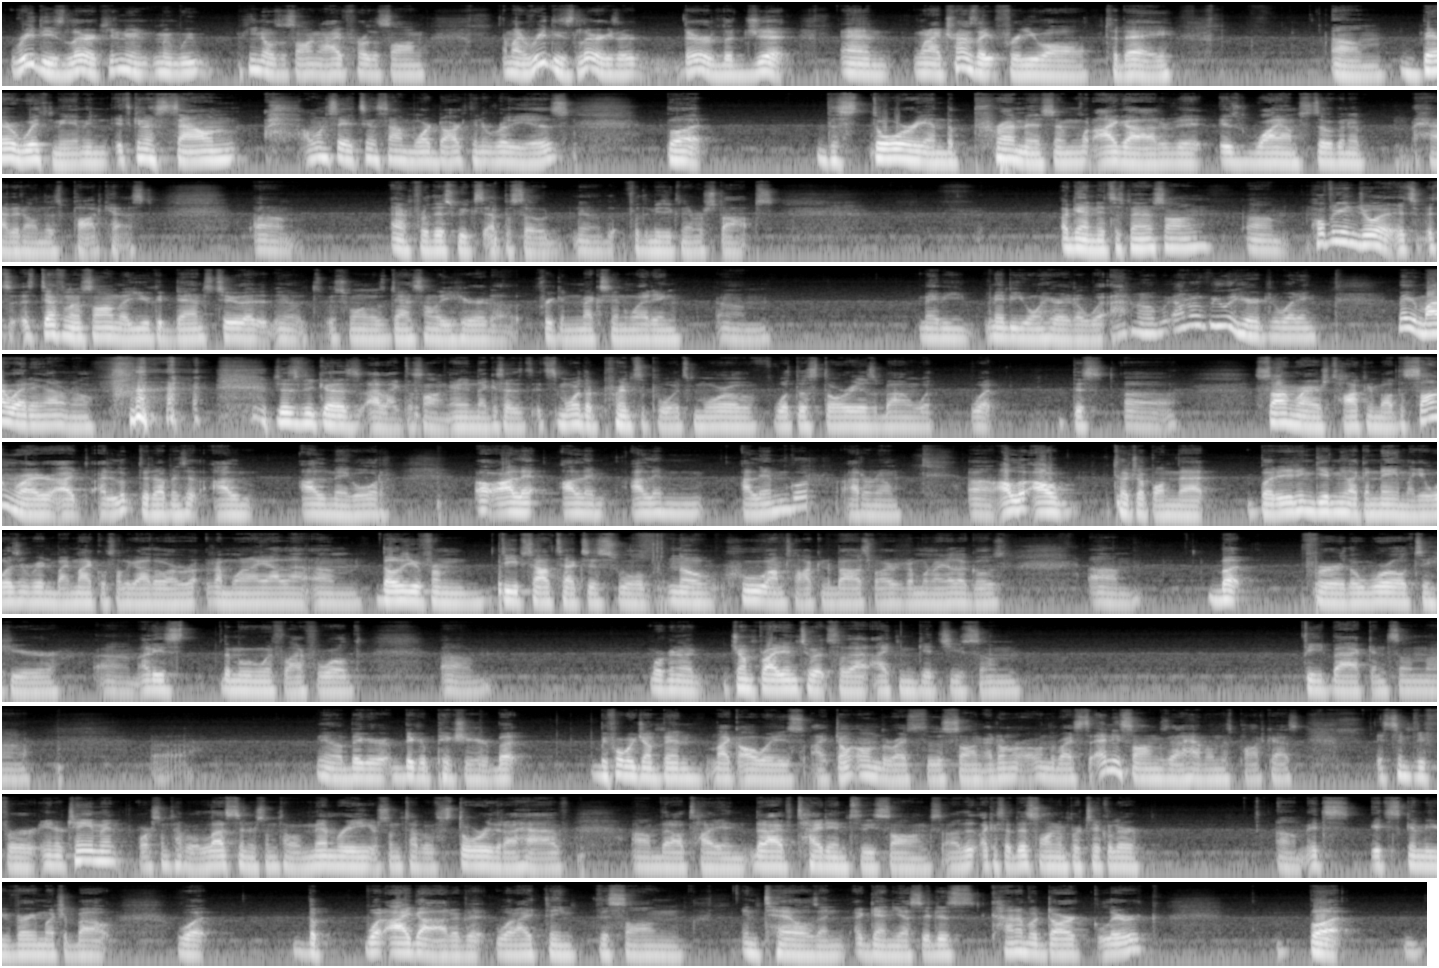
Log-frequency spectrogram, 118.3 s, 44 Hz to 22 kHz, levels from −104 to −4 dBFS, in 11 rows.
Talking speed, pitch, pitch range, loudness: 205 wpm, 110 Hz, 100-115 Hz, -22 LUFS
